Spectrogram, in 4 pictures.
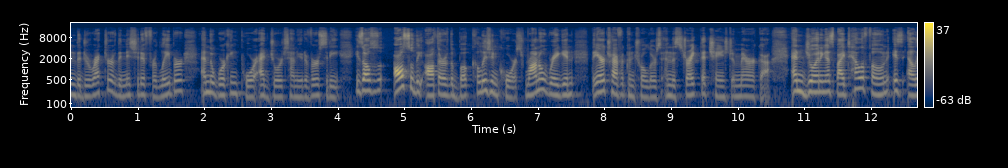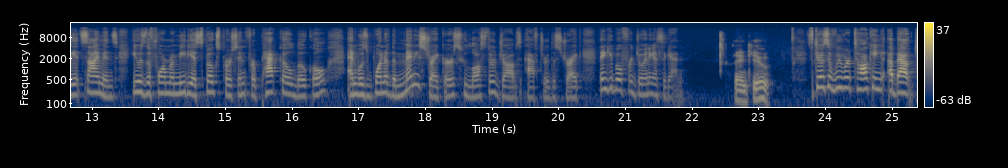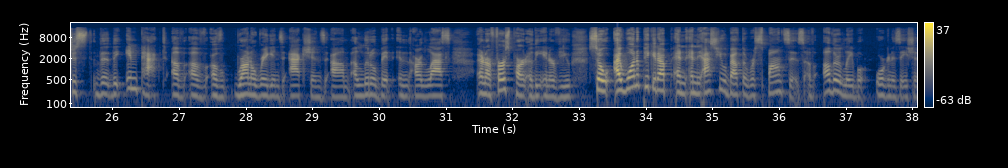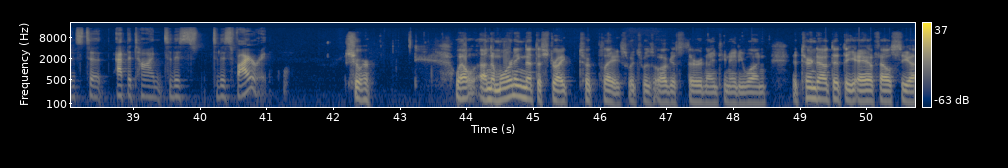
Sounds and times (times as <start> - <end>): Speech: 22.5 - 23.2, 42.2 - 42.6, 43.7 - 50.7.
